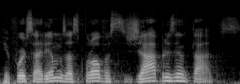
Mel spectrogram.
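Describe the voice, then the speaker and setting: A man is speaking. His pace is fairly slow. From São Paulo state, Campinas. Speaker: prosecutor. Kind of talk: courtroom closing argument to jury. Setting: courtroom jury trial. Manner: formal.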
